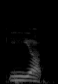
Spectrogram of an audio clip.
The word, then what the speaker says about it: ghiotta: So as I mentioned, it's a hard G, so ghiotta.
